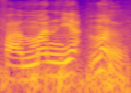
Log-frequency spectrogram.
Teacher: tertulis faman yamal lalu Nun sukunnya dimasukkan ke huruf ya makanya bunyinya tidak lagi Nun tapi bunyi huruf ya namun walaupun bunyinya huruf ya bunyi ya di sini sertai dengung yang ada di Pangkal hidung kita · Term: idgham bighhunah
